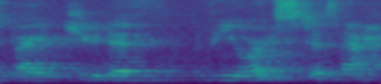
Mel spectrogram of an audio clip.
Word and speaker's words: Viorst: It's called The 10th Good Thing About Barney, and it's by Judith Viorst. Is that how you pronounced it earlier? I believe you. Judith Viorst, illustrated by Eric Blegfad.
